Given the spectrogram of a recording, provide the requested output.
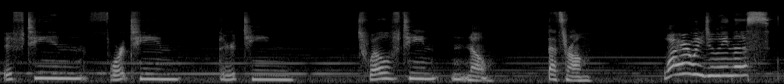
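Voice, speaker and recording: Horror game heroine: high-pitched young woman, anxious and muddled, light music underneath. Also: lively intonation, extremely slow, long pauses, heavily acted. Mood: dazed, uncertain. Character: young saleswoman, dazed, anxious and confused. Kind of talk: visual novel horror game voice acting.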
